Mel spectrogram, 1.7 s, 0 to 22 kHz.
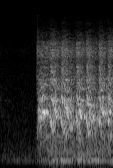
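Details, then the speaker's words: Neglected Kawasaki ZG1000 Concours cranks evenly but never catches; spark seems present but no fuel reaching the carbs. "I think I'm feeling a spark that sounded like something that sounded like something let's see if the carbs are getting fuel now no fuel down in the jacks we're done"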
